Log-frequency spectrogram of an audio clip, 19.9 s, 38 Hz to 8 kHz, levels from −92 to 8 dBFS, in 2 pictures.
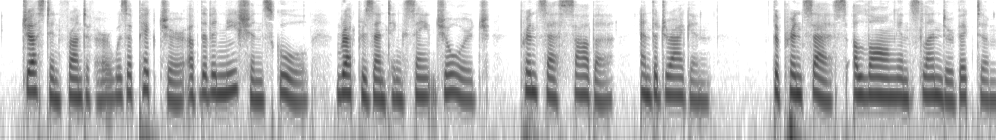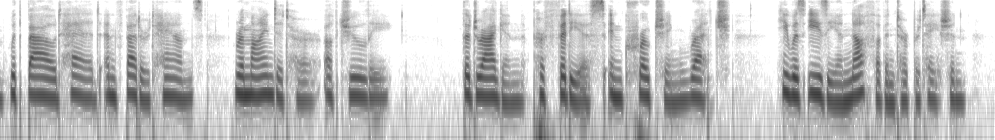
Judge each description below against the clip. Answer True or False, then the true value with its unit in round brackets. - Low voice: False (200 Hz)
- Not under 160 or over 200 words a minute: False (145 wpm)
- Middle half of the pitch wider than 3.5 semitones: False (3.1 semitones)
